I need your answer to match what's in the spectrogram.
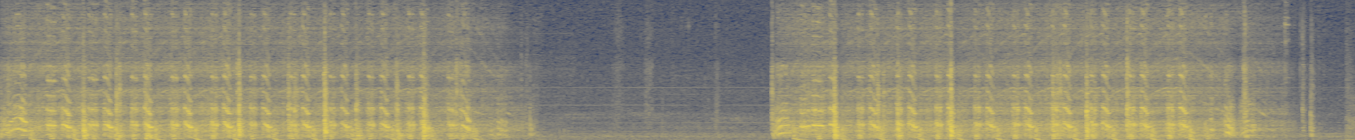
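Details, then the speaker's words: Polaris RZR XP Turbo with an unknown history, battery charged, snorkels tipped so rain could enter the airbox or clutch case: on the start attempt it cranks and fires rough with heavy knocking and a clunk; owner suspects a blown piston or rod. "well as you just heard it's got a clunk i'm i think i got i think we got a blown piston or rod or etc"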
